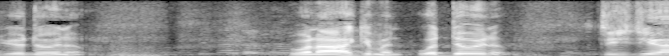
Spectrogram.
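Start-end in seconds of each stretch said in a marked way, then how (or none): 1.4-2.6 louder, playful challenging punch; louder challenge. Acted. Pastor challenging the stubborn congregant, louder and playful. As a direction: dare them to argue, then close it. Pastor wins the mock argument.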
